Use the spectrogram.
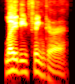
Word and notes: ladyfinger: American English

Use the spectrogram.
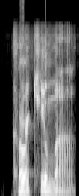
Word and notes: curcuma: American English

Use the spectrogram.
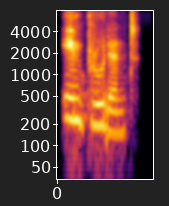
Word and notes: imprudent: Indian

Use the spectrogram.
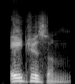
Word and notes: ageism: American English

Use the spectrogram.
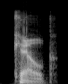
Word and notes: kelp: British English

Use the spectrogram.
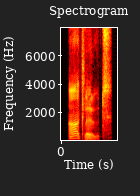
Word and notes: archlute: British English

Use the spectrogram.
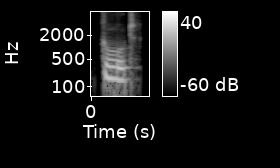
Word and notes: coot: Indian

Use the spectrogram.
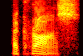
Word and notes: across: American English

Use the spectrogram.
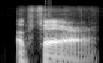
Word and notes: affair: American English

